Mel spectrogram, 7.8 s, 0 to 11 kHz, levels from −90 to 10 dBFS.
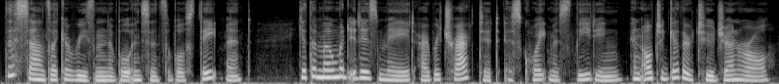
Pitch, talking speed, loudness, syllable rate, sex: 200 Hz, 185 wpm, -17 LUFS, 5.9 syllables/s, female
